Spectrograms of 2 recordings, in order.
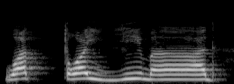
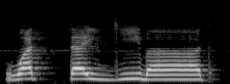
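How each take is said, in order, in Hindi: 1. t की आवाज़ भारी और भरी हुई है। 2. t की आवाज़ हल्की और पतली है। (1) "दुरुस्त अदायगी ... इसको हर हाल में मोटा पढ़ा जाएगा" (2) "तो की जगह ता की अदायगी आ जाती है, जैसे वत्तय्यिबात, जो कि दुरुस्त नहीं है"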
